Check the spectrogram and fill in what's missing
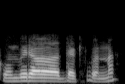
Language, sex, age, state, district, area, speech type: Odia, male, 45-60, Odisha, Rayagada, rural, conversation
